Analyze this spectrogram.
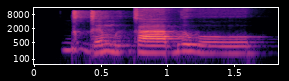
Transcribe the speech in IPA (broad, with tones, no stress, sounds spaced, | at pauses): ɡ ɨ˦ ɡ ɛ˨˦ m ɨ˨˦ k aː˧ b ə˦ w oː˧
